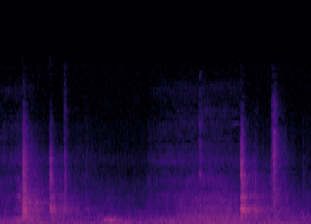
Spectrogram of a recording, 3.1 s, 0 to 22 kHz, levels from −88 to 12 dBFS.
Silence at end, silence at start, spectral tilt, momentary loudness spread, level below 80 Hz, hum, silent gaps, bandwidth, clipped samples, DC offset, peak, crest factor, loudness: 0 s; 0 s; -3 dB/octave; 10 LU; -70 dBFS; none; none; 16 kHz; under 0.1%; under 0.1%; -28 dBFS; 22 dB; -48 LUFS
